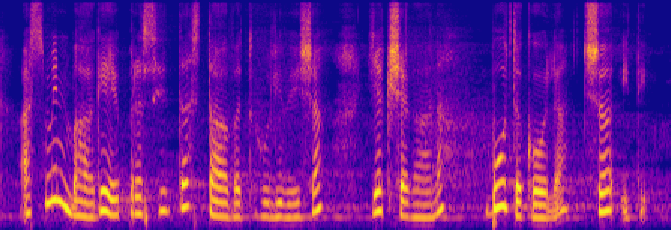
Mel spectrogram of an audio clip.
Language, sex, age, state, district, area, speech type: Sanskrit, female, 18-30, Karnataka, Udupi, urban, spontaneous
